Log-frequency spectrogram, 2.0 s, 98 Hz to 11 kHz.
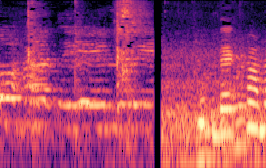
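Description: Women singing a Manasa kirtan together, with sharp percussive strokes about every 0.7 s keeping time. The singing breaks off abruptly a little past halfway, and a woman's talking follows.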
